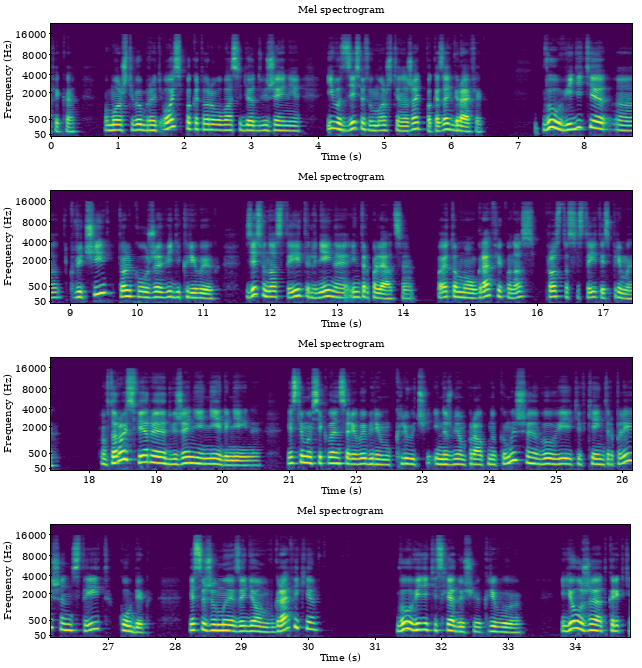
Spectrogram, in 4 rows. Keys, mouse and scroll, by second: 6.2 click, 9.6 click, 12.5 click, 22.9 right click, 28.4 click, 29.1 click, 30.3 click, 30.6 click, 31.1 click.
